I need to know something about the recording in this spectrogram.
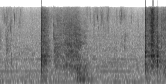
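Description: A metal spoon stirring and turning over biryani rice in a large metal pot, with two strong scraping strokes, about half a second in and near the end.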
